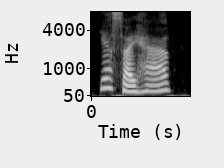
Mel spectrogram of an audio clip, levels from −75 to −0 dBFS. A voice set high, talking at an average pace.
Yes: high, 235 Hz; average, 180 wpm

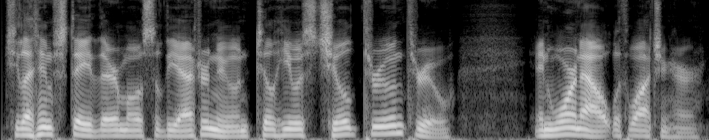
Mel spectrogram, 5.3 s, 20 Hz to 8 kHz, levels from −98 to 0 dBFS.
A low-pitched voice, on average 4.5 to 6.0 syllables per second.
Yes: low, 120 Hz; 5.9 syllables/s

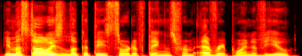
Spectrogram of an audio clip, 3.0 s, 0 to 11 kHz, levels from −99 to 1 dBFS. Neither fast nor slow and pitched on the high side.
No: fast, 280 wpm; high, 200 Hz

